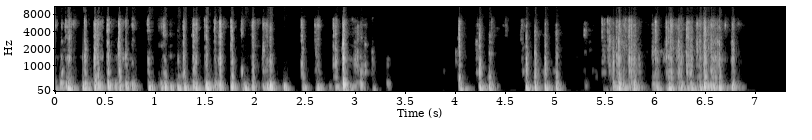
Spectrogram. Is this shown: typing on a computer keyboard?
yes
